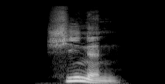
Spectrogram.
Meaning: plural of Schiene
- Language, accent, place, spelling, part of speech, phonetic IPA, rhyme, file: German, Germany, Berlin, Schienen, noun, [ˈʃiːnən], -iːnən, De-Schienen.ogg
